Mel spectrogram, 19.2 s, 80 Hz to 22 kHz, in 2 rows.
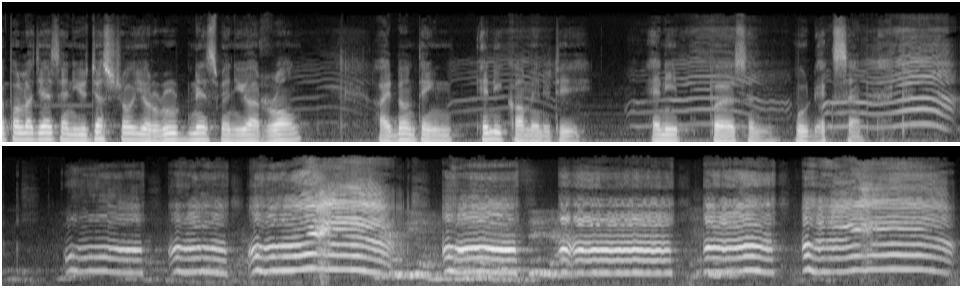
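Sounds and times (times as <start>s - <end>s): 
speech: 0.0s - 3.1s, 3.8s - 5.9s, 6.5s - 8.9s
newborn baby crying to be fed: 2.7s - 3.6s, 4.4s - 19.1s.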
